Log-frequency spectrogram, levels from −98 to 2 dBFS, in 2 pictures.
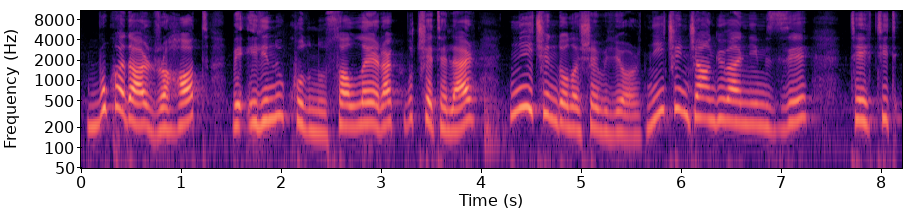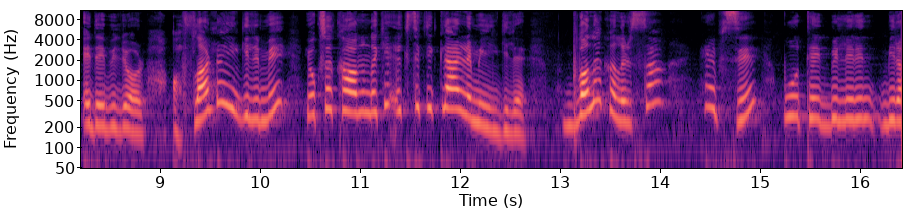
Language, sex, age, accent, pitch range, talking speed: Turkish, female, 40-59, native, 195-255 Hz, 110 wpm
